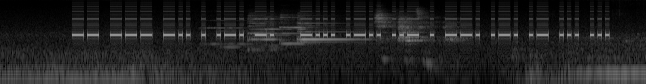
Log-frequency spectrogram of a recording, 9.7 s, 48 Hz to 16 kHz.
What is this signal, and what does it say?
Morse code, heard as electronic beeps, machine-sent, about 21 wpm, 1420 Hz, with the noise inside a lift. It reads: MODERN BLUEGRASS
